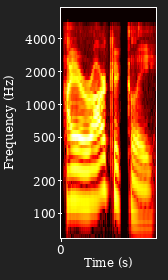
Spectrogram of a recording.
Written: hierarchically

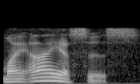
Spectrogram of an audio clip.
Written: myiasis

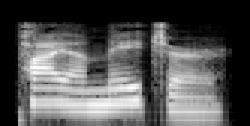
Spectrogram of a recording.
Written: piamater

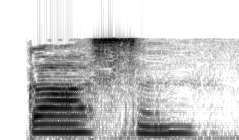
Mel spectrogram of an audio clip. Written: garson

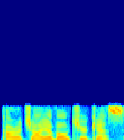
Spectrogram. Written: Karachayevo-Cherkess

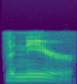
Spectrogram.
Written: veneer

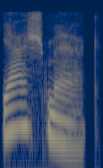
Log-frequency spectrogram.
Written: yashmak

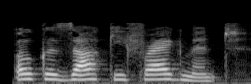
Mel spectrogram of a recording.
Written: okazaki fragment

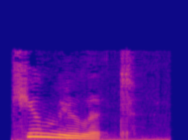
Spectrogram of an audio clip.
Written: cumulet

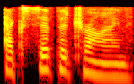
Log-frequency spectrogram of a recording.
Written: accipitrine

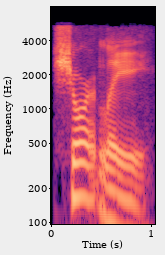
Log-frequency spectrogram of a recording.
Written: shortly

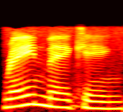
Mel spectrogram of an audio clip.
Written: rainmaking

